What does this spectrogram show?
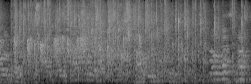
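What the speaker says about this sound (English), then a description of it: "So let us give another applause for all of them." Audience applause at an academic publishing forum, a steady patter of many hands clapping that fills the room for several seconds, fairly close and even.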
